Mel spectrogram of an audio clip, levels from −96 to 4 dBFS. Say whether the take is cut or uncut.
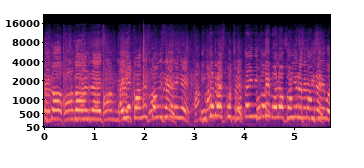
uncut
